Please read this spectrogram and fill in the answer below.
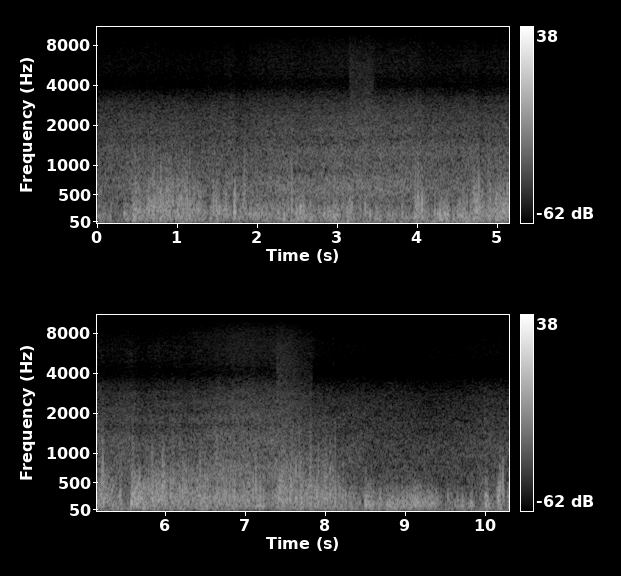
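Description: Surf breaking and washing onto a beach, with wind buffeting the camera microphone in a continuous low rumble.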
